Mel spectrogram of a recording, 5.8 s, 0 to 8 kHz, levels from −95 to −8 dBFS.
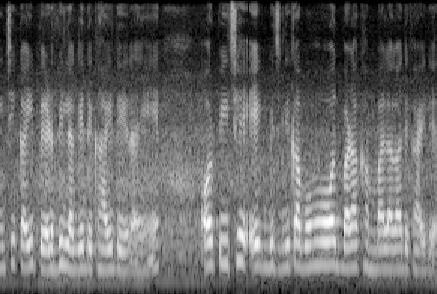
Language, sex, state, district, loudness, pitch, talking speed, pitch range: Hindi, female, Chhattisgarh, Bastar, -19 LUFS, 185 Hz, 225 wpm, 170-200 Hz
